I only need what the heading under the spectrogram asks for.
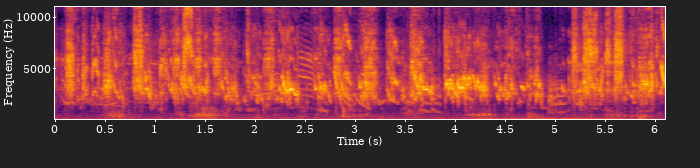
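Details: ['A budgerigar colony with a breeding pair produces steady high, squawky chatter and warbled chirps, with a low hum in the background late in the clip.']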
